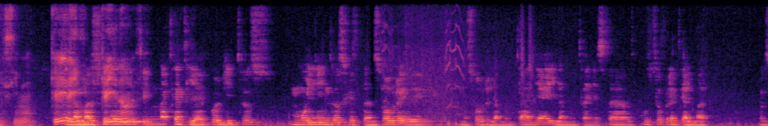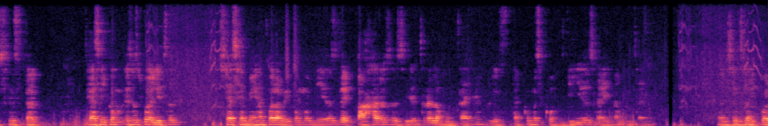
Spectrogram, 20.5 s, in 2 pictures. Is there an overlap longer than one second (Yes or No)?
Yes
